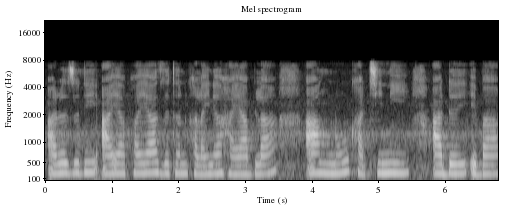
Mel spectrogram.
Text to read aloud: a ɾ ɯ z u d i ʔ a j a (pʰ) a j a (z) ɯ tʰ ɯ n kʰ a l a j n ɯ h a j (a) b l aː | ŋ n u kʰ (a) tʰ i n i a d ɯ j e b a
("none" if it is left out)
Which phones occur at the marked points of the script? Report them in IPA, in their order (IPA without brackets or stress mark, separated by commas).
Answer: pʰ, z, a, a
